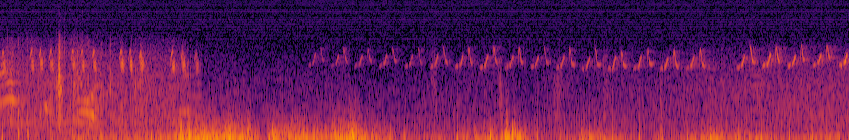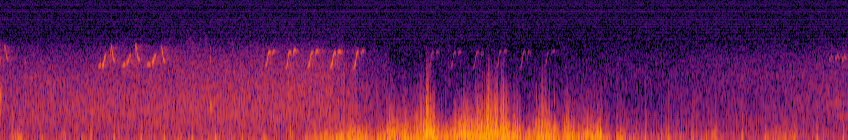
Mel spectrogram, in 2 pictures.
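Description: A bird singing outdoors: short trilled phrases of rapid high chirps, repeated with brief pauses. Low rumbling bursts on the microphone come and go, loudest near the end.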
